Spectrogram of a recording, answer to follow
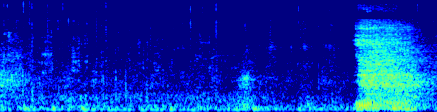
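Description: A horse walking on sand arena footing, with faint hoofbeats. Near the end there is one short, loud rush of breath: the horse blowing out through its nostrils.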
